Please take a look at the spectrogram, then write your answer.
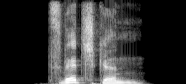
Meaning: plural of Zwetschge
- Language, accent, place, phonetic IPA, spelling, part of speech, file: German, Germany, Berlin, [ˈt͡svɛt͡ʃɡn̩], Zwetschgen, noun, De-Zwetschgen.ogg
